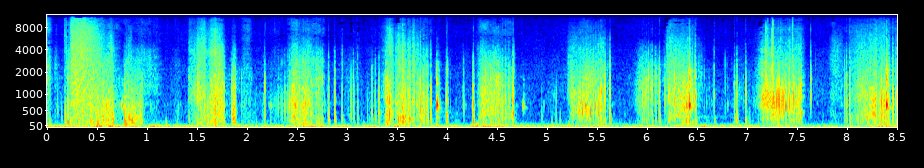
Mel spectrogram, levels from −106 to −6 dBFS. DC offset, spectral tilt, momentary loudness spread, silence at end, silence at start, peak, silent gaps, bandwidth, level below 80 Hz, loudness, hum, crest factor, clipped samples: under 0.1%; -5 dB/octave; 17 LU; 0 s; 0 s; -6 dBFS; none; 11.5 kHz; -46 dBFS; -34 LUFS; none; 28 dB; under 0.1%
